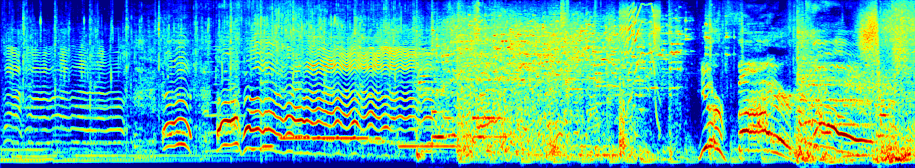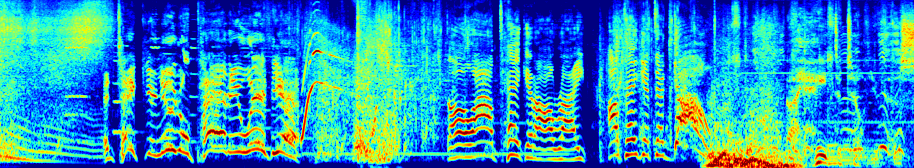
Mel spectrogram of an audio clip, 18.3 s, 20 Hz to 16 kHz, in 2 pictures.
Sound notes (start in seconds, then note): 0.0 crying; 4.0 banging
